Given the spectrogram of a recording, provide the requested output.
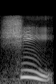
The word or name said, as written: she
